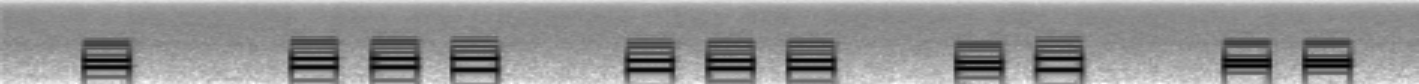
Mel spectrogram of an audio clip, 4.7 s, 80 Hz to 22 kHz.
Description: DTMF, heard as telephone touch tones, dialled by machine, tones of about 150 ms. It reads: 8 993 255 43 00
